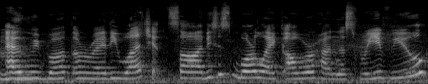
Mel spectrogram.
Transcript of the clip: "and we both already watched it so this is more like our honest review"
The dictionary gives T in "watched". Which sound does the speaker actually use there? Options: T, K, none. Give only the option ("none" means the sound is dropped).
none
